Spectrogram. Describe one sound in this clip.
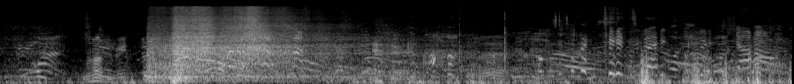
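A crowd of people outdoors cheers and talks with excitement.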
